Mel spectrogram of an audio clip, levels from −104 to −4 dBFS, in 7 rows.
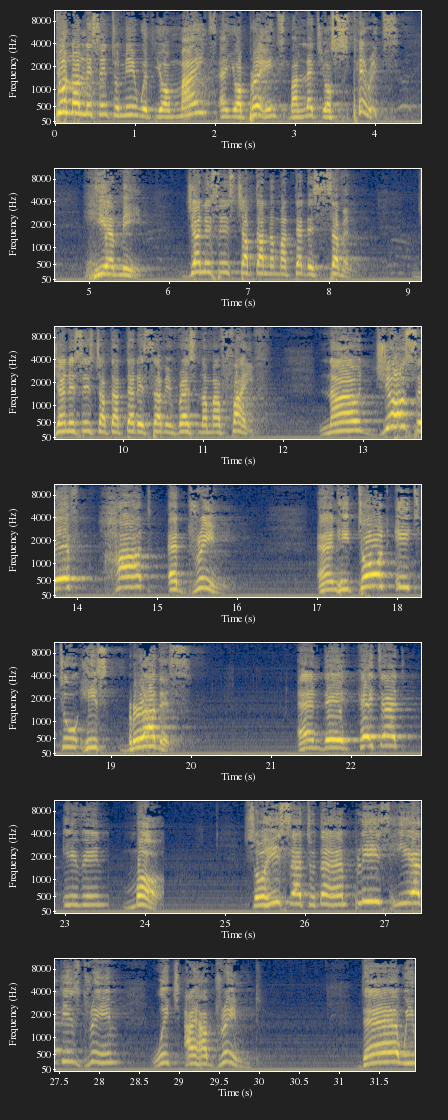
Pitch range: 230-280 Hz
